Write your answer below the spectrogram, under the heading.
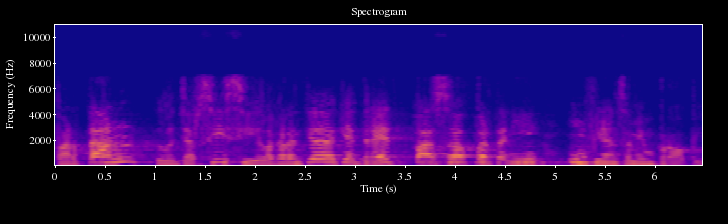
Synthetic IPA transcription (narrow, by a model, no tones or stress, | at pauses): pəɾt̪an | ləɡd͡ʒəɾsisiləɣəɾənt̪iəðəkɛt̪̚d̪ɾɛt̪̚pasəpəɾt̪əni | uɱfinənsəmempɾɔpi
